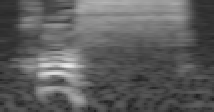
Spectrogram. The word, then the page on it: xoos: Xyzyl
